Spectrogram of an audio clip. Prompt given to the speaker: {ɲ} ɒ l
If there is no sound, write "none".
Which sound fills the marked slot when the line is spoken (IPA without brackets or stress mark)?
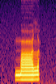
m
